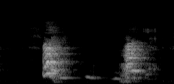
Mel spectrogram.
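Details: Labrador Retriever playing with its owner gives two loud, sharp barks about 0.8 seconds apart, the first stronger, with a brief soft whine between them in a quiet room.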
